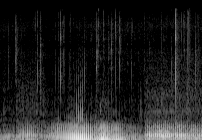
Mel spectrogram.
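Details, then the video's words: Cat purring softly, then swelling into a fuller rumble, fading, and resuming strongly after a short pause, while scattered fireplace crackles pop in the background. "Cat Purring and Crackling Fireplace sound"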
